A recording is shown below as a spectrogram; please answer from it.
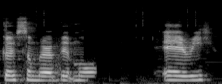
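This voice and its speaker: A woman's voice: mid-range voice, completely flat delivery, moderate pace, fairly bright tone. A woman playing a tabletop game, chatting casually with the group. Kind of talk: casual chat. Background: background music.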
